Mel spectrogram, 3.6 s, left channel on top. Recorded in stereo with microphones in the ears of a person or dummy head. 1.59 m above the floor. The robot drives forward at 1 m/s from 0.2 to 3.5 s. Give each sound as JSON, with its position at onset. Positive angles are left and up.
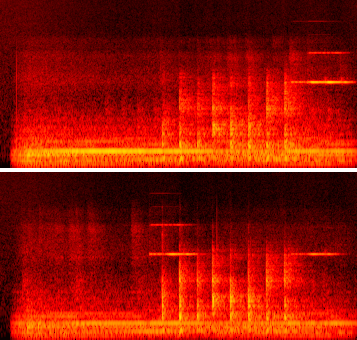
{"t": 1.6, "sound": "knocking", "side_deg": -55, "distance_m": 0.8}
